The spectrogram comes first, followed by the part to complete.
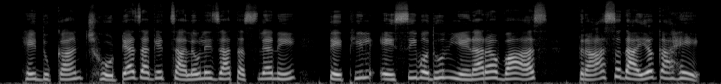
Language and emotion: Marathi, disgusted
